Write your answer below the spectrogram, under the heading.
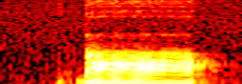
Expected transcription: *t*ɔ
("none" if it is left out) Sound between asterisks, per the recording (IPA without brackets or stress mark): ɗ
